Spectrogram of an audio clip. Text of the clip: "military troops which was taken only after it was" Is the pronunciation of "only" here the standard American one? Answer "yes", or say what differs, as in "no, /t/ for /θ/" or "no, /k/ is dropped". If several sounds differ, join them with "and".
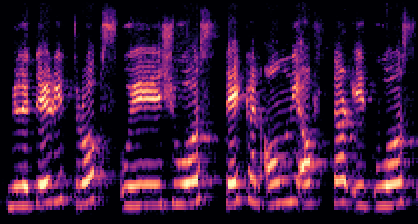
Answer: yes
